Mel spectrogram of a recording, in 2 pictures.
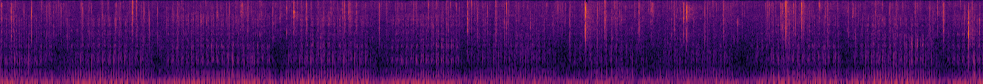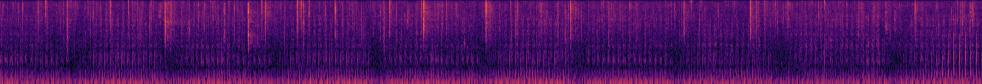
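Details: Low rumbling cat purr in rhythmic breathing pulses, steady across the whole stretch, mixed with frequent crisp crackles and snaps from a burning fireplace.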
